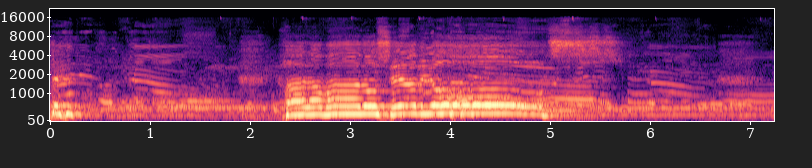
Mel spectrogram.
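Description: A man speaks or sings with feeling through a microphone and loudspeakers outdoors.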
